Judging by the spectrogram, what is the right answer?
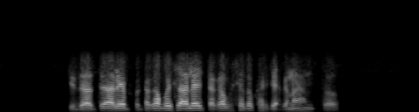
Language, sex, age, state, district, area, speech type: Santali, male, 18-30, Jharkhand, Pakur, rural, conversation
